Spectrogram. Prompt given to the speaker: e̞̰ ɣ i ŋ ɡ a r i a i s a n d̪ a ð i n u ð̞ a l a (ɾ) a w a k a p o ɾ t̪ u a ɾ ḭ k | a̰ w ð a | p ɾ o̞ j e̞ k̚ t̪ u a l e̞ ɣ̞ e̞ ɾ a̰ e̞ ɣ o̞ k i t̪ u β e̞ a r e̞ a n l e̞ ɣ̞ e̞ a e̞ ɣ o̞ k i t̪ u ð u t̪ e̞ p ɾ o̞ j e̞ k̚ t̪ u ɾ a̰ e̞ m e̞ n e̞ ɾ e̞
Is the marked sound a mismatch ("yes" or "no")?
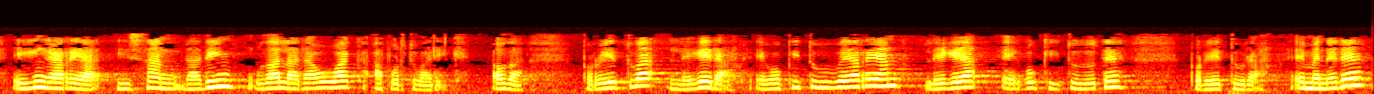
no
